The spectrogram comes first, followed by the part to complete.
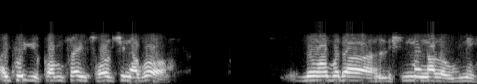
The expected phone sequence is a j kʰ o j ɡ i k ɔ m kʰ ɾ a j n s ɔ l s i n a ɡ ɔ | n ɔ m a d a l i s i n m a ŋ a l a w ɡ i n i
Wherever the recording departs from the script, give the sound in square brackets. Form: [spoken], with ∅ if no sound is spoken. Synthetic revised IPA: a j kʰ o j ɡ i k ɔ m [pʰ] ɾ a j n s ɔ l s i n a ɡ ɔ | n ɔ m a d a l i s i n m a ŋ a l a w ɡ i n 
